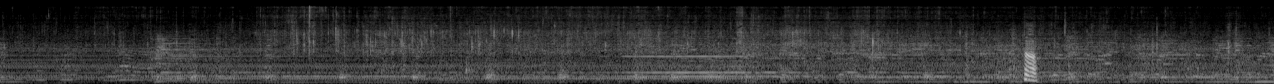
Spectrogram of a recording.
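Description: Breaded eggplant slices frying in bubbling olive oil, a steady crackling sizzle, with soft music running underneath.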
